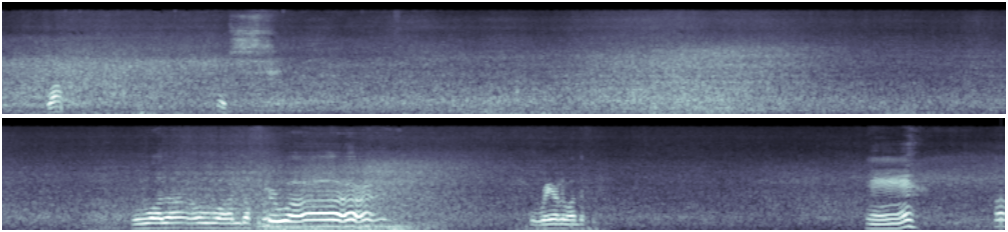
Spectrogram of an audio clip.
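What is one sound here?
Waves crash and surge against rocks.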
